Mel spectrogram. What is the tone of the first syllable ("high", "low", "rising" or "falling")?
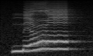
rising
